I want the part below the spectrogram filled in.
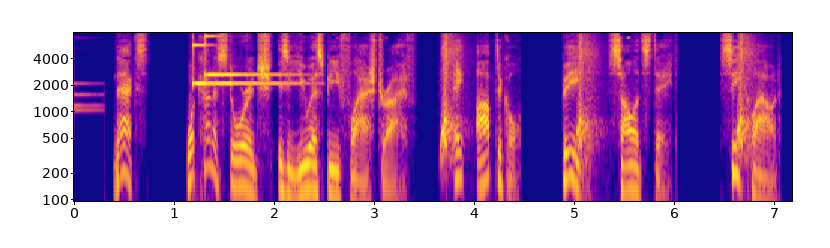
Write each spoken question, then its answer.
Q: what kind of storage is a USB flash drive?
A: The correct answer is B. Solid state.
